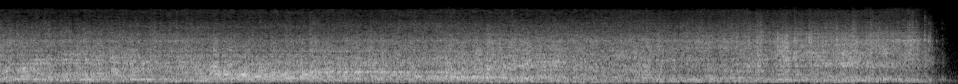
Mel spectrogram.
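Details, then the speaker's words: Vintage Hornby Tri-ang train set loco lapping at full speed: constant harsh whir with a gritty rattle, very noisy because of its age; it was slow to start because of dirty contacts. Cause of the roughness is not confirmed. "so as you will hear this is incredibly noisy but don't forget the age of it as well but as we can see it is running now"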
